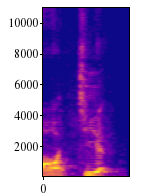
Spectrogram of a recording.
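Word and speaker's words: ត្រចៀក: ก็ เหมือน เอเลี่ยน หน่อย หู ออก เสียง ว่า รอ เชียบ รอ ที่ นะ ครับ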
